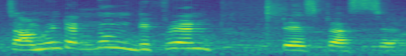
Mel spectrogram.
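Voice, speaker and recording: A woman food vlogger reviews dishes casually in a crowded restaurant, her high voice quick and lively in intonation. She's enthusiastic and repeats her praise as diners chatter around her.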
